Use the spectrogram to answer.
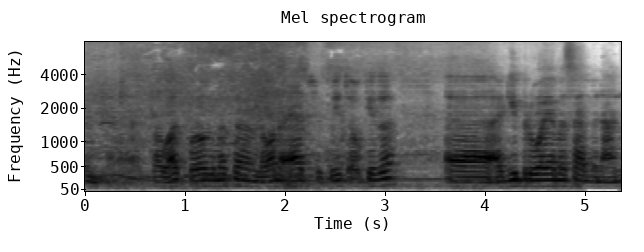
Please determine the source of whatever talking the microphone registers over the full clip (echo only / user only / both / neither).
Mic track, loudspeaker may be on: echo only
